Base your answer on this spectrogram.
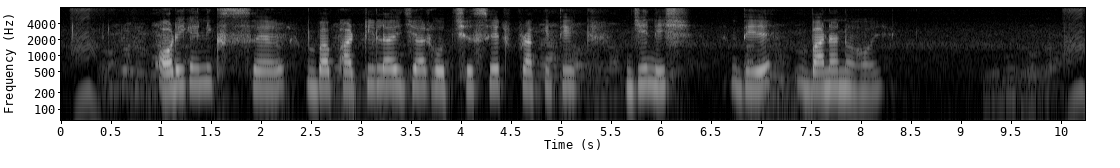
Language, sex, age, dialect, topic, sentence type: Bengali, female, 18-24, Jharkhandi, agriculture, statement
